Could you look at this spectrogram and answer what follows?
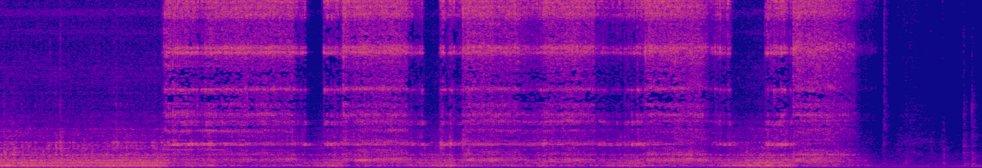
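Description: Drill press running with a steady hum while a hole saw bores into a block of wood. From about two seconds in there is a loud rasping cut, with a few short breaks as the feed eases off, and it stops near the end.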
